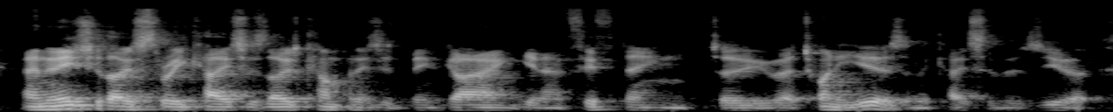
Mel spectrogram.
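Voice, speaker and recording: A man's bright, sharp tone with an Australian accent, ordinary pitch variation and big swings in loudness. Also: fairly low pitch for a man, fairly quick pace, hardly any pauses. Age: 60s. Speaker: mining company founder and managing director. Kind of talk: interview. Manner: hesitant with many fillers.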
